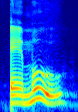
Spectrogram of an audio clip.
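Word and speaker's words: ἐμοῦ: Plus, emu, you've got an M in it. So it sounds similar to me, the word me.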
